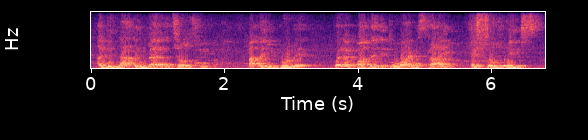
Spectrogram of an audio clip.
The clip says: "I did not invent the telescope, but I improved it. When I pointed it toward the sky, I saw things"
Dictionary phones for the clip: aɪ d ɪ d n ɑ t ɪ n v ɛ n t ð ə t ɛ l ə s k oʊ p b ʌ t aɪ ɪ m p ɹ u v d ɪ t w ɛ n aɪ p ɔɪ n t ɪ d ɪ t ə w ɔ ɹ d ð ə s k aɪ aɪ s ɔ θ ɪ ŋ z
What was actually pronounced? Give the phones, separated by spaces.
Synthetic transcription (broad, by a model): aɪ d ɪ d n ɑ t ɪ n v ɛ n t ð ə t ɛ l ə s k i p b ʌ t aɪ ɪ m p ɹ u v ɪ t w ɛ n aɪ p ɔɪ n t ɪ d ɪ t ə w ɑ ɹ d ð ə s k aɪ aɪ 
